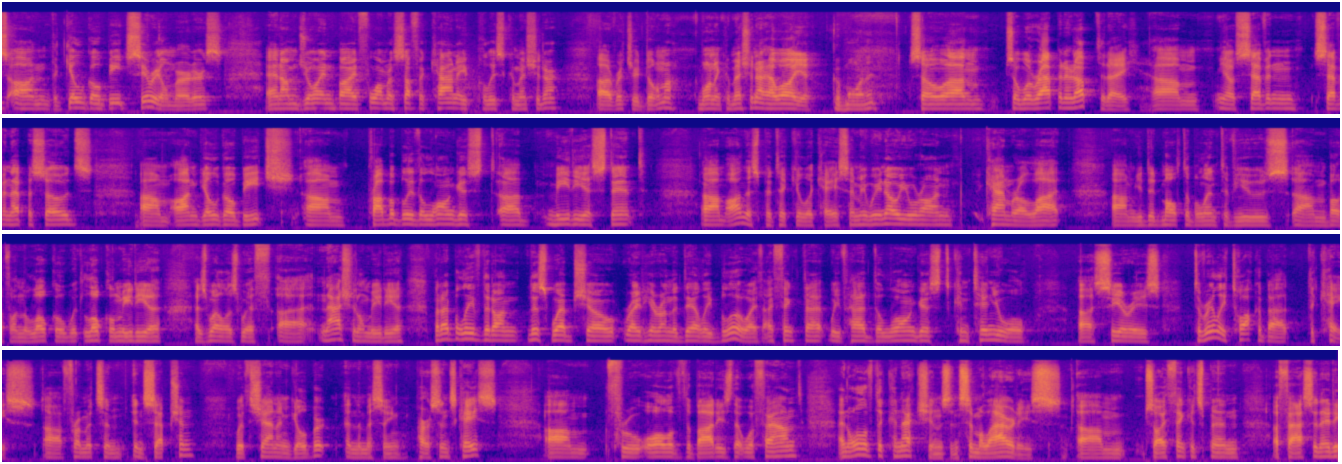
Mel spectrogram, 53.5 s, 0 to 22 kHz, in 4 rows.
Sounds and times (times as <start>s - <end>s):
Speech: 0.0s - 19.8s, 20.4s - 53.5s.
